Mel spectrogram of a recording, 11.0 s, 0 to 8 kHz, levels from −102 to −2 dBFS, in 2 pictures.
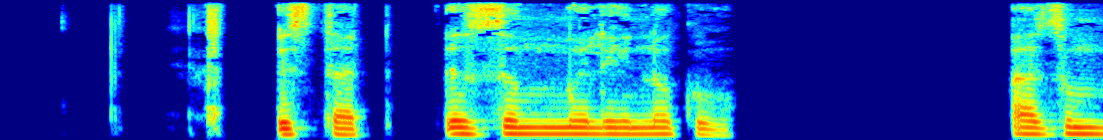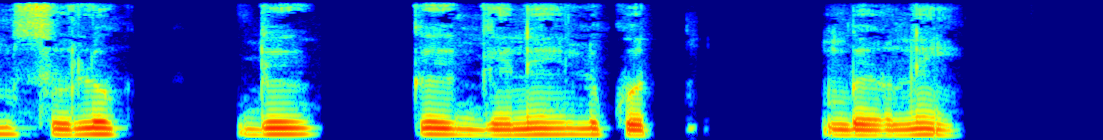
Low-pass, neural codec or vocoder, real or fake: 7.2 kHz; none; real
